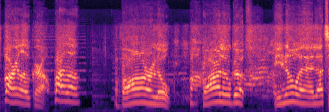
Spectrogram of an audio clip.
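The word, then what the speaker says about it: BarlowGirl: Can you pronounce it for me? It's Barlow Girl.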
